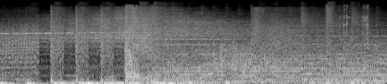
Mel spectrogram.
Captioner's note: shot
